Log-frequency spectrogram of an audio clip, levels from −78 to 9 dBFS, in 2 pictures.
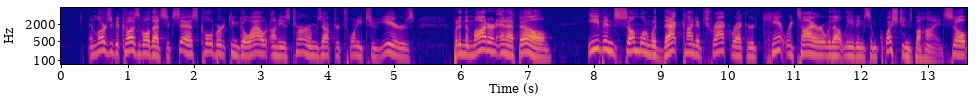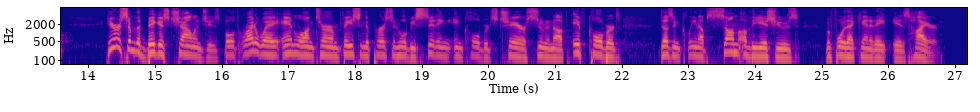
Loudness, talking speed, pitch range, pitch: -26 LUFS, 170 wpm, 140-185 Hz, 160 Hz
